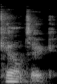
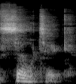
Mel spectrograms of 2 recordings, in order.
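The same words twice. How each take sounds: First: It begins with a hard K sound. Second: It begins with a soft S sound. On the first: The speaker calls it right. "the correct pronunciation is Celt and Celtic" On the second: The speaker calls it wrong. "you might say Celts and Celtic"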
